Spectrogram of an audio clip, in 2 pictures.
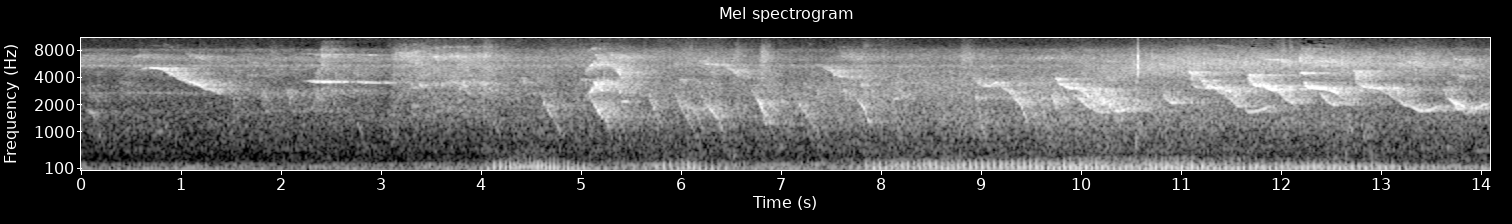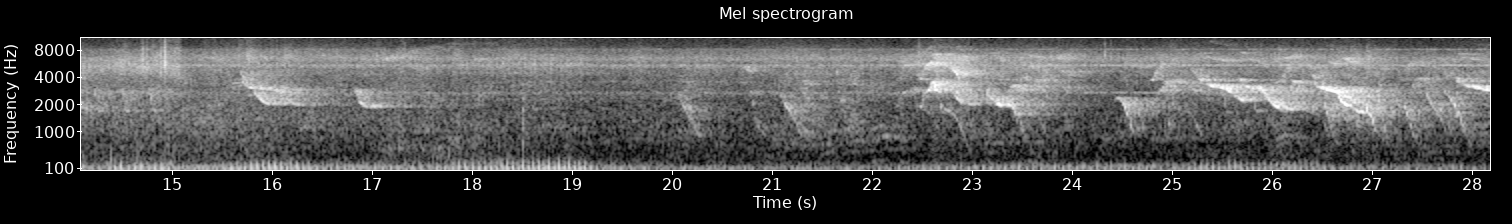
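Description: Birds chirping in runs of short, quick falling notes, over a loud low rumble that swells and fades several times through the middle.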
